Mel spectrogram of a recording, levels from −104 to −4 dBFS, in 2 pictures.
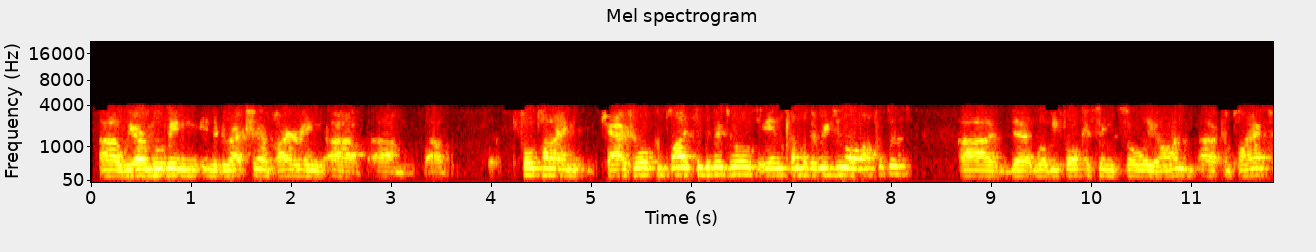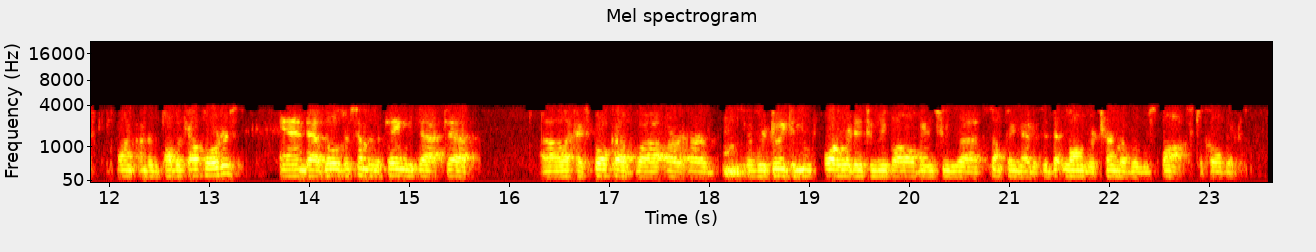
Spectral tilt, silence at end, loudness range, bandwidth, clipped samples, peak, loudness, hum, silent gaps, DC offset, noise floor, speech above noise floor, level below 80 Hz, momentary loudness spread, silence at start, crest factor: -5.5 dB/octave; 0.35 s; 4 LU; 4 kHz; under 0.1%; -6 dBFS; -26 LUFS; none; none; under 0.1%; -66 dBFS; 41 dB; -66 dBFS; 10 LU; 0.1 s; 18 dB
